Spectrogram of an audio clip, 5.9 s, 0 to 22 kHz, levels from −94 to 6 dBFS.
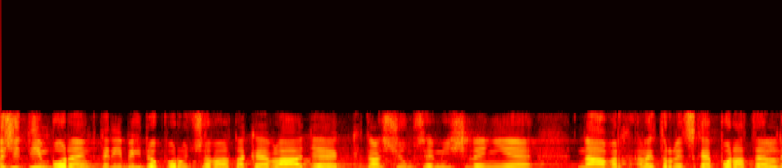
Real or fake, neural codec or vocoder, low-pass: real; none; 7.2 kHz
